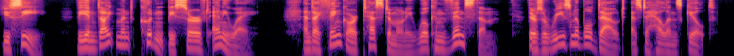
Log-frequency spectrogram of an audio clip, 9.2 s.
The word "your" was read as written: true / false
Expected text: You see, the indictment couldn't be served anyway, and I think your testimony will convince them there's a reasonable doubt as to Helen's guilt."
false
